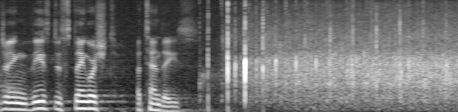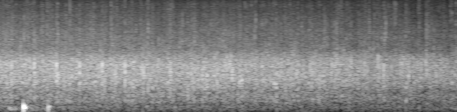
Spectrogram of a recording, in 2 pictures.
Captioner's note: applause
